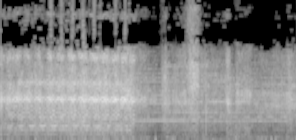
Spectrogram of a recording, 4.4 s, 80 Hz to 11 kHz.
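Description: Music from an old 78 rpm shellac record: a held note with heavy vibrato that stops about two seconds in, giving way to a quieter passage dominated by the disc's surface hiss and a few clicks.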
